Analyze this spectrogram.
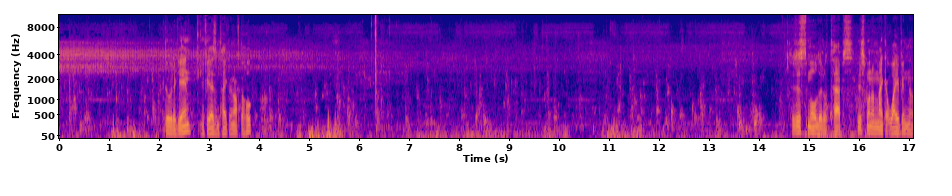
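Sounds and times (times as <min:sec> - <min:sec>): water lapping against boat hull: 0:00.0 - 0:17.0
wind buffeting microphone: 0:00.9 - 0:16.9
sharp click: 0:06.2 - 0:06.6.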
